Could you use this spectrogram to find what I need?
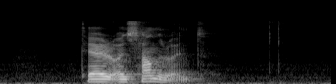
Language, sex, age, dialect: Faroese, male, 15-35, Norðuroyggjar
